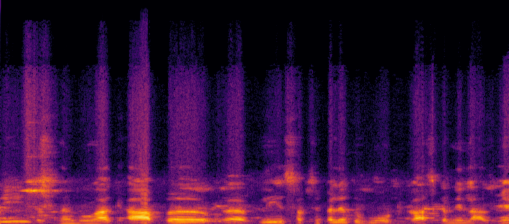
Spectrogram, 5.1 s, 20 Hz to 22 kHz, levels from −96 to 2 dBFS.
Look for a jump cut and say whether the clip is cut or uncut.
uncut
